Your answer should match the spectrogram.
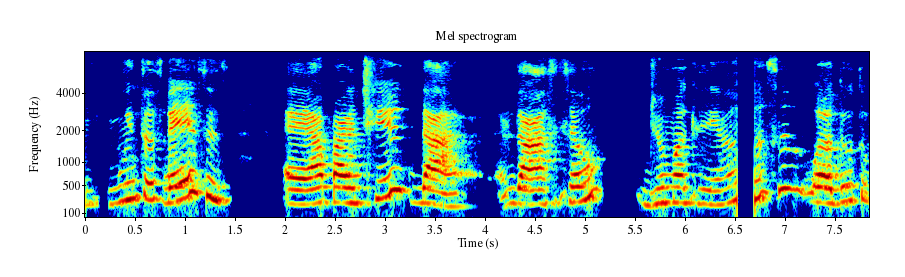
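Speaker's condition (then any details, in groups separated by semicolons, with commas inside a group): Cerebral palsy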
